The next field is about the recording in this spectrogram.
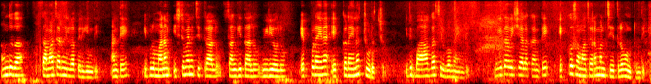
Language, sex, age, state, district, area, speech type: Telugu, female, 30-45, Telangana, Nagarkurnool, urban, spontaneous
